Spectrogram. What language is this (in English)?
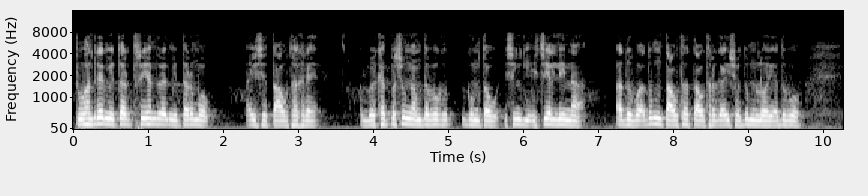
Manipuri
